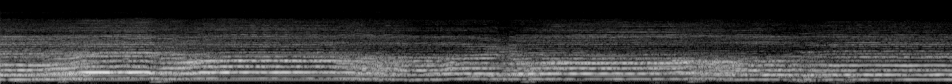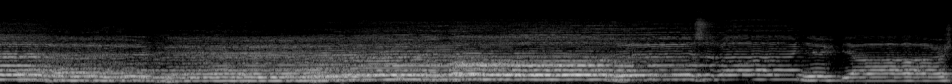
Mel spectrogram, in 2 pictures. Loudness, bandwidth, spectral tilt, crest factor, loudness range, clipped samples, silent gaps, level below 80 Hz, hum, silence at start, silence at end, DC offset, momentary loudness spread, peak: -22 LUFS; 12 kHz; -6 dB/octave; 16 dB; 10 LU; under 0.1%; none; -74 dBFS; none; 0 s; 0 s; under 0.1%; 14 LU; -4 dBFS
